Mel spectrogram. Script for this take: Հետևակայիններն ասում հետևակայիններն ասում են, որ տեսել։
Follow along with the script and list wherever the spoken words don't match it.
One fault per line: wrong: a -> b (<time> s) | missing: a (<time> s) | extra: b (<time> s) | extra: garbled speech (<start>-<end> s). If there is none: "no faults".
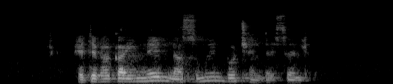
missing: հետևակայիններն ասում (2.1 s)
extra: չեն (2.5 s)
